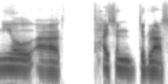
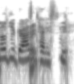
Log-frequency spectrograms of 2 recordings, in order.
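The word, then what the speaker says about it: Neil deGrasse Tyson: Neil uh Tyson Degrasse. Am I getting that correct? Neil Degrass Tyson.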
